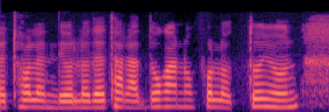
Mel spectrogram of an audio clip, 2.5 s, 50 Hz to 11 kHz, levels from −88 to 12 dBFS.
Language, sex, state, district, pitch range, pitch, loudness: Chakma, female, Tripura, Dhalai, 190-210 Hz, 205 Hz, -16 LUFS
